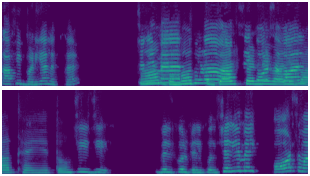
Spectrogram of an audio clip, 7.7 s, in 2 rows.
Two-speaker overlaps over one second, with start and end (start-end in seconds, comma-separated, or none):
1.7-3.8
